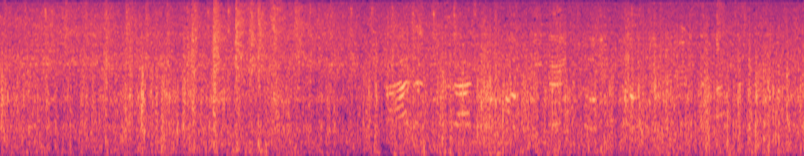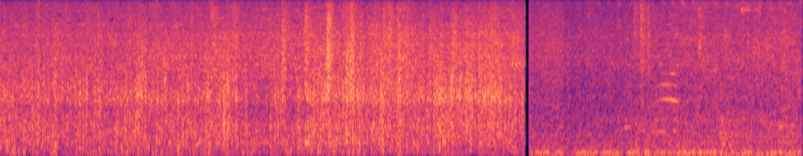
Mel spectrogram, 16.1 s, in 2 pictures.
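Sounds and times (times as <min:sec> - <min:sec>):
train wheels rumbling on rails: 0:00.0 - 0:16.0
clatters over track joints: 0:00.3 - 0:08.7.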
